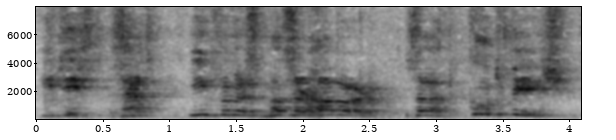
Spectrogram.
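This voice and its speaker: A man's voice: extremely high pitch, unhurried. A man playing an alarmed, servile villain's henchman on lookout in a 1940s radio serial. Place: live performance in a coffee house. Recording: distant, very echoey live room with noise.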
